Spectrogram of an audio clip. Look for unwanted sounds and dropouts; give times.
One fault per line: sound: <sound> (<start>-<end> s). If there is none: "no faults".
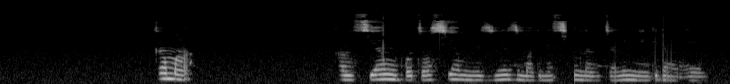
sound: dropout (5.7-5.7 s)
